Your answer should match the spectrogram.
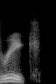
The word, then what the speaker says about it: Reek: named him reek reek my name is reek it rhymes with bleak he had to remember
